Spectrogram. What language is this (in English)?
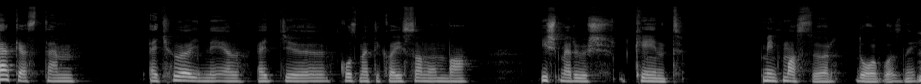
Hungarian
